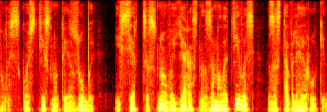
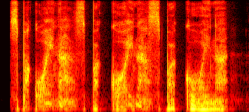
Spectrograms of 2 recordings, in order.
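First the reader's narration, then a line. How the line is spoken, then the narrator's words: Whispering to himself. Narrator (Russian): зашептал Ромка сам себе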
